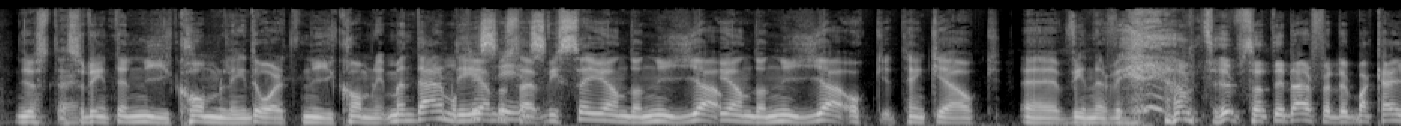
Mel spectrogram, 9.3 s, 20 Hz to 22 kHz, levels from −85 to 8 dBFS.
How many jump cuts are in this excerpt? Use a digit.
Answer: 4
